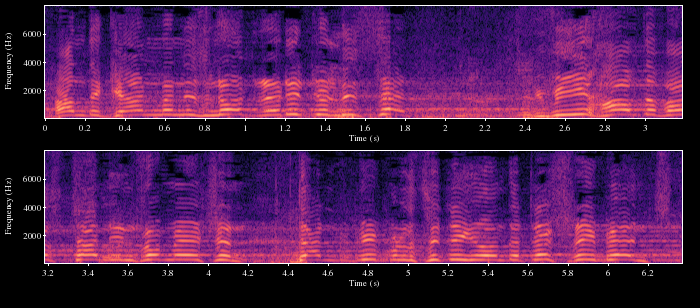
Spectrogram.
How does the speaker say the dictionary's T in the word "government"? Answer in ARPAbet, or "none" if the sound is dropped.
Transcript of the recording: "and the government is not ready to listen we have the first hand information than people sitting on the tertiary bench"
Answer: none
